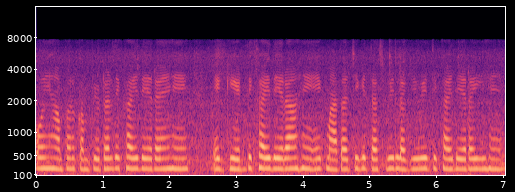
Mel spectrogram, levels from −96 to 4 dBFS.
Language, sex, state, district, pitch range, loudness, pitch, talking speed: Hindi, female, Chhattisgarh, Rajnandgaon, 220-225 Hz, -15 LUFS, 220 Hz, 215 wpm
